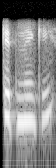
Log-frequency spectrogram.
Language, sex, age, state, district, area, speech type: Hindi, female, 18-30, Madhya Pradesh, Jabalpur, urban, conversation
